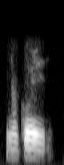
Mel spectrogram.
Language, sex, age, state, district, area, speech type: Assamese, male, 18-30, Assam, Majuli, urban, conversation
